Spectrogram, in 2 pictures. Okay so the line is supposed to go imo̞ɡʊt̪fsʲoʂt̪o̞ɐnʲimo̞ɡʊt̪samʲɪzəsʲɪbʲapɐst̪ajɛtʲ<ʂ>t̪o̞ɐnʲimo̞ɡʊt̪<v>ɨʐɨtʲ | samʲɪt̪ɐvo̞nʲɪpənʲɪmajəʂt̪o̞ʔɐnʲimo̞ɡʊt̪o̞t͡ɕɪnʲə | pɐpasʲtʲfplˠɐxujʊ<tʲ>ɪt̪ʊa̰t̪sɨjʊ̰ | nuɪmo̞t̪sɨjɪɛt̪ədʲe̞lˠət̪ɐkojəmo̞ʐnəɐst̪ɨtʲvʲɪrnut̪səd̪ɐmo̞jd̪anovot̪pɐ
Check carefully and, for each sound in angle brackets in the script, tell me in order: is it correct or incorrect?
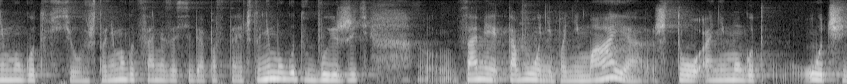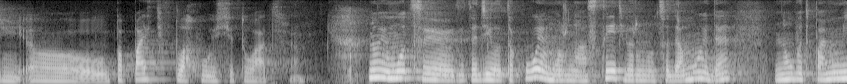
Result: correct, correct, incorrect

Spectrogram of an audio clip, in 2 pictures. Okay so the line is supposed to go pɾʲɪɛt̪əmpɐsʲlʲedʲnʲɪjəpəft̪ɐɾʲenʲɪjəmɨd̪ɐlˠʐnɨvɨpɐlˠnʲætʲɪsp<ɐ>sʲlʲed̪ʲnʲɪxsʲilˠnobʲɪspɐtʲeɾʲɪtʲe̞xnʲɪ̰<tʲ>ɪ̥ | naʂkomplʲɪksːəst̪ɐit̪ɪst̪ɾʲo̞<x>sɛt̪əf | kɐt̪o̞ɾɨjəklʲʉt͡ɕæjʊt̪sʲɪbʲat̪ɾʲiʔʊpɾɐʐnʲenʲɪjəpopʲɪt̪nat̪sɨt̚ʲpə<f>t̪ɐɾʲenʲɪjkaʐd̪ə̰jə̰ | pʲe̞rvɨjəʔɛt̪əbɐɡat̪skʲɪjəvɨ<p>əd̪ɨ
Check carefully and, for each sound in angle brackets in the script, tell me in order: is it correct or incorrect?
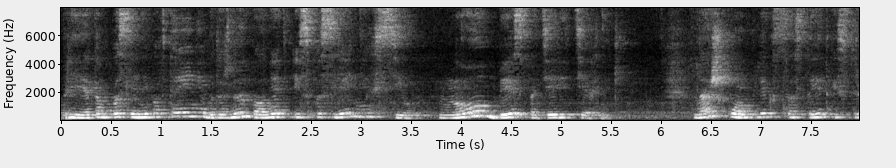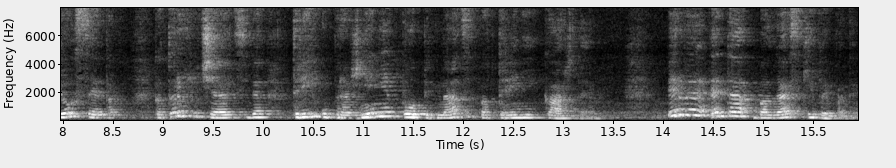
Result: correct, incorrect, correct, correct, correct

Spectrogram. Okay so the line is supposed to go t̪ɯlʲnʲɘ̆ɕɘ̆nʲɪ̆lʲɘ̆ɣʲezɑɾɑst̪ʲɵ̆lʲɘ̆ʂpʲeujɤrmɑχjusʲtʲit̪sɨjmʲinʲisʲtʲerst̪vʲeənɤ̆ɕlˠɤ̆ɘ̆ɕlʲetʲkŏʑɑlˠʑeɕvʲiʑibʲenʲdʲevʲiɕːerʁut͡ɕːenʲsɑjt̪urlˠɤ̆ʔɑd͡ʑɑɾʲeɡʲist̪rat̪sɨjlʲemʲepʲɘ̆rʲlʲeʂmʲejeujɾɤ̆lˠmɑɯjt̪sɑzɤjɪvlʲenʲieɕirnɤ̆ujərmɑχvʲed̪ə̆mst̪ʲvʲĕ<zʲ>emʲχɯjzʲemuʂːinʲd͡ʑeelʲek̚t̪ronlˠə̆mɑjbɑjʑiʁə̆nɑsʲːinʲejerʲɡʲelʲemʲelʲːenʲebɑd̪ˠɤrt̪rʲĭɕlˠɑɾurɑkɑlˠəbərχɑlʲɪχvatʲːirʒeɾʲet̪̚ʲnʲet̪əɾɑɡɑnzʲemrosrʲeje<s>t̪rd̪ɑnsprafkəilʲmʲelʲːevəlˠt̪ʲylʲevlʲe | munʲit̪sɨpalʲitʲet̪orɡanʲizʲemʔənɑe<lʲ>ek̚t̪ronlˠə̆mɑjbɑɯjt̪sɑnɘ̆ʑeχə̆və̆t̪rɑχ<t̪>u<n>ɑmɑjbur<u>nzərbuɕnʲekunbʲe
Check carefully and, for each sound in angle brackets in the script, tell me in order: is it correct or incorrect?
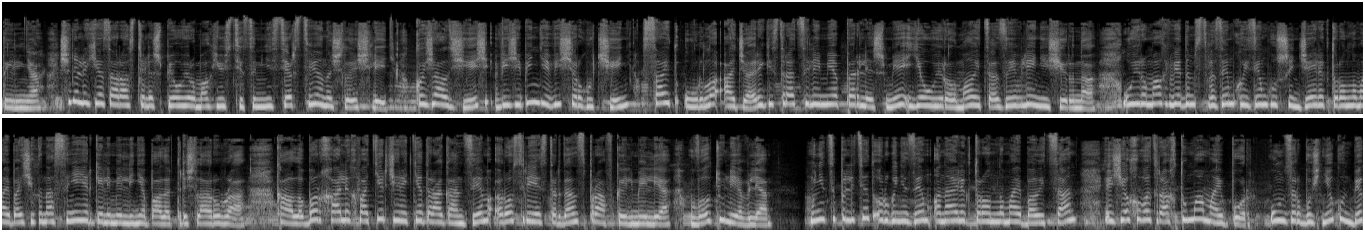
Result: correct, correct, correct, correct, incorrect, correct

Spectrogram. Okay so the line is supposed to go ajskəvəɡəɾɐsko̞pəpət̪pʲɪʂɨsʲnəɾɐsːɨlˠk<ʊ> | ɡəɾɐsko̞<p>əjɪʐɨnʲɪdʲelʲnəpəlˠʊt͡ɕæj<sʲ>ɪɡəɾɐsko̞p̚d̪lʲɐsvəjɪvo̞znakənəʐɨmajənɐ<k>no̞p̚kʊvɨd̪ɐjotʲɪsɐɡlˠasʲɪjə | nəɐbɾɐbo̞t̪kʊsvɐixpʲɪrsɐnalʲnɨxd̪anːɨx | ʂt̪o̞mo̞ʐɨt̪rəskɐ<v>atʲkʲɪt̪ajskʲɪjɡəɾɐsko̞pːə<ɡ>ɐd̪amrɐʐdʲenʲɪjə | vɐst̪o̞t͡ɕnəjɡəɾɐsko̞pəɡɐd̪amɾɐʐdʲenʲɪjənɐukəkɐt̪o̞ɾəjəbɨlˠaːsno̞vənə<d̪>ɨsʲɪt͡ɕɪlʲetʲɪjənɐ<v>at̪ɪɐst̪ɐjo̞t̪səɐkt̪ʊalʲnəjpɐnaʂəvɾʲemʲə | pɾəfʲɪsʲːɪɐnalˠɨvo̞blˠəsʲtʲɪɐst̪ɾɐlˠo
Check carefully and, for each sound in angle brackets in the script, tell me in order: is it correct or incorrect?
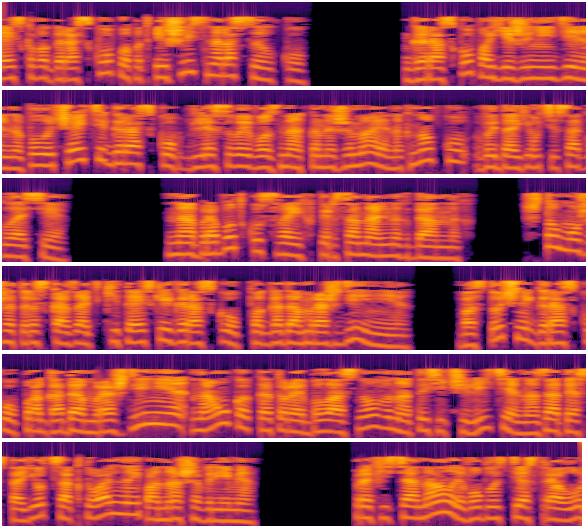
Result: correct, correct, incorrect, correct, incorrect, correct, incorrect, incorrect

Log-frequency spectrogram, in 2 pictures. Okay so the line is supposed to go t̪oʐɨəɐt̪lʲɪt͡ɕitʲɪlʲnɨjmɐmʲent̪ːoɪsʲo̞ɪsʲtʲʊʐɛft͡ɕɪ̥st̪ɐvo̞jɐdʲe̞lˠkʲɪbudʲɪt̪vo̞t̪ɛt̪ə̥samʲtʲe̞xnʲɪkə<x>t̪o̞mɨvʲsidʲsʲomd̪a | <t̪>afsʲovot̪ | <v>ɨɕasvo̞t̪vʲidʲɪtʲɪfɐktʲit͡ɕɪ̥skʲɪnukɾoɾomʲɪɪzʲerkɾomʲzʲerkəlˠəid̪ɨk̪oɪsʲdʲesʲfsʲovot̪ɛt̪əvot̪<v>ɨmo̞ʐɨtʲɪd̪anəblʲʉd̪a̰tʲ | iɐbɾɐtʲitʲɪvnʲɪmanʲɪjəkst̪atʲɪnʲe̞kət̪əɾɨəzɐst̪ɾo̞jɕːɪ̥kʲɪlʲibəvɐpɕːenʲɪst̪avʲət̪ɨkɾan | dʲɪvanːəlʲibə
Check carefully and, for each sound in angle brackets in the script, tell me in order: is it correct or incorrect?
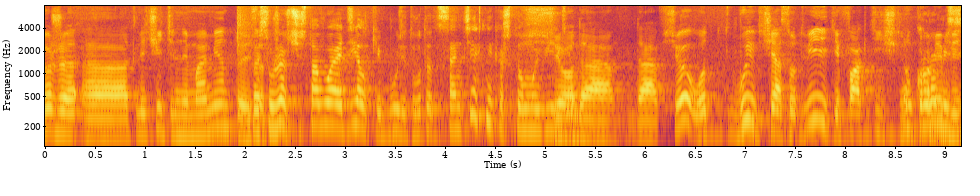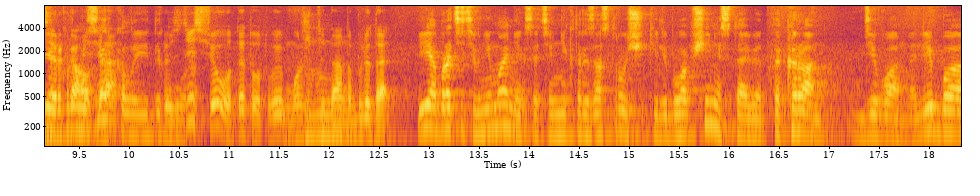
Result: incorrect, incorrect, correct, correct

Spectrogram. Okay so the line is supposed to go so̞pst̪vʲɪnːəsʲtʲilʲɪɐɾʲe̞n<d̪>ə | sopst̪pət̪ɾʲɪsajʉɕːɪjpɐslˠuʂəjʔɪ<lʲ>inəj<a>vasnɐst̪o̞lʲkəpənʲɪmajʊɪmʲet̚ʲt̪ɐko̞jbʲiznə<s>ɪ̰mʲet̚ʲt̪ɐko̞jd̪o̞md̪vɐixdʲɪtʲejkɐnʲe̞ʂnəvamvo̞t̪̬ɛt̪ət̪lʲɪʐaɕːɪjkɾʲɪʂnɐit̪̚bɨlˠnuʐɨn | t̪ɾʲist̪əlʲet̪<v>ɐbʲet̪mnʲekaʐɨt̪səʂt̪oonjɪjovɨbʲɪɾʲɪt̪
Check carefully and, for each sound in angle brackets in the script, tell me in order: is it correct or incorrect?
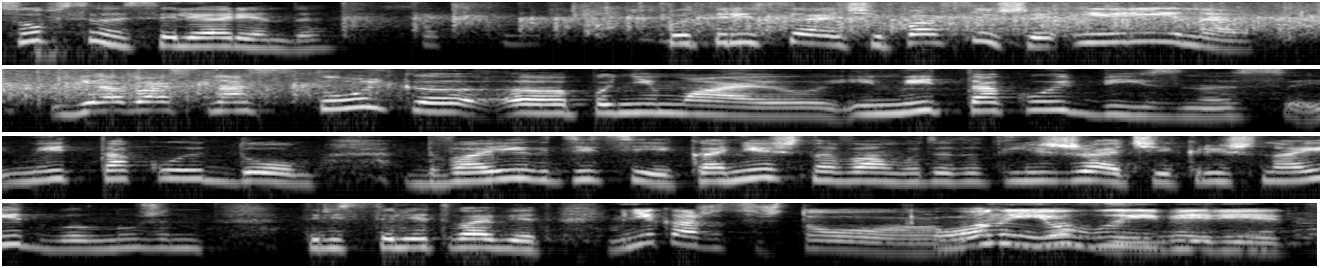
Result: correct, incorrect, correct, correct, correct

